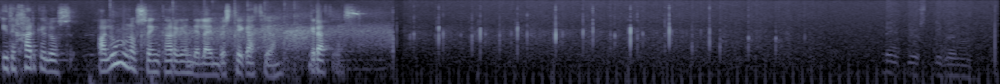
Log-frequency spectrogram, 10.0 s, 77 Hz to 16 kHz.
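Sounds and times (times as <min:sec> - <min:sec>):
audience clapping: 0:01.1 - 0:08.2.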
